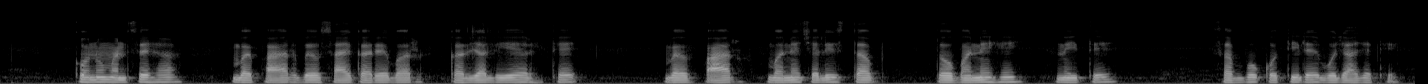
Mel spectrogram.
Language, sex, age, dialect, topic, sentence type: Chhattisgarhi, male, 25-30, Central, banking, statement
